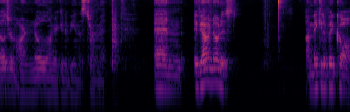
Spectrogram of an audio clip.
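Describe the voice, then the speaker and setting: With an American accent, a man talks at a medium pitch and fairly quick pace, with long, frequent pauses, big swings in loudness and ordinary pitch variation. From US, Utah. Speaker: football fan vlogger. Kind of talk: casual predictions monologue. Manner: hesitant fillers.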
